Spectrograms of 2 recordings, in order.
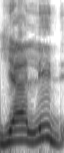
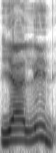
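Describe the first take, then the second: No difference in how they are said.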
